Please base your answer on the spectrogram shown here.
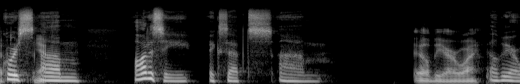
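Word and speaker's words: LBRY: I think we should we would be thrilled to and of course um Odyssey accepts um LBR Y. LBR Y. Yeah, which I think they pronounce library, but yeah, LBR Y.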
